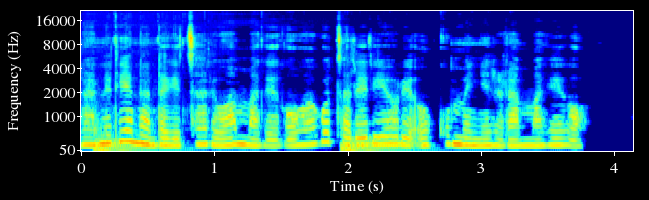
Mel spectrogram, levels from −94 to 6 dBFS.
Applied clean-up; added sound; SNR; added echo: classical method Wiener filter.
